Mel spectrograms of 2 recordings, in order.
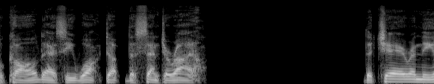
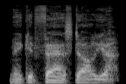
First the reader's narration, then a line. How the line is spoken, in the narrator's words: he growled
